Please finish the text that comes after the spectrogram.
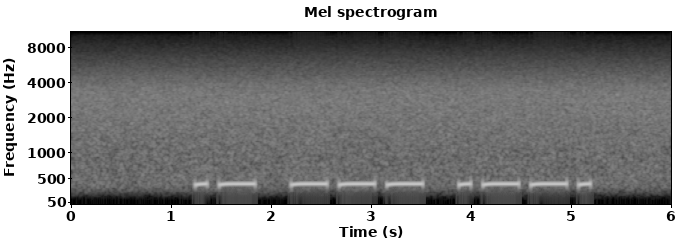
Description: Morse code, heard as a keyed tone, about 10 wpm, 400 Hz, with radio hiss. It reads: AOP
